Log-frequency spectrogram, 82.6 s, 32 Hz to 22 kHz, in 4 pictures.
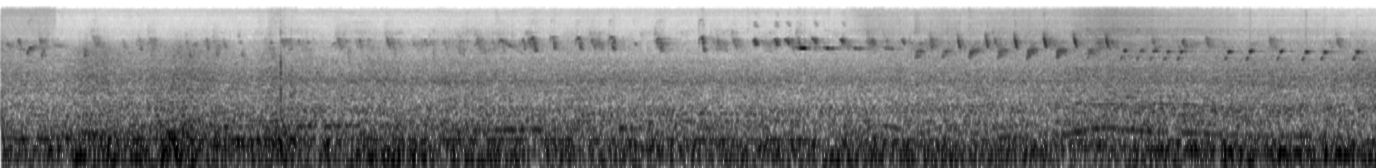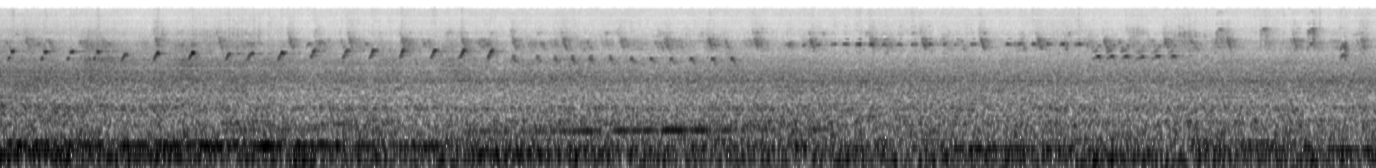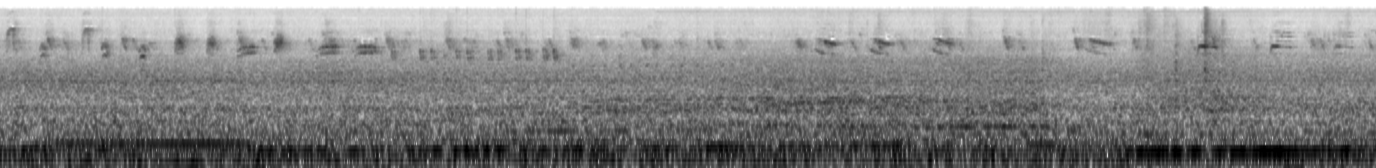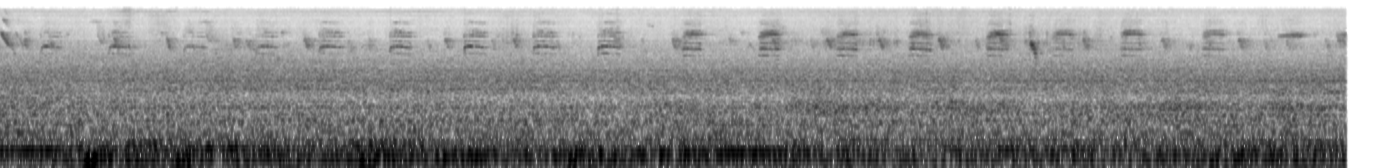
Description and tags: Residential St Columbia Waterfront District.1.2
Recording of Columbia St in Brooklyn. Bus, birds, cars.
ambiance, bus, city, field-recording, light, traffic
